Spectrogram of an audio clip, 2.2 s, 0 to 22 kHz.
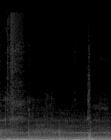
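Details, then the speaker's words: Diesel heater in an Alu-Cab canopy camper, heard from inside, cabin warming from about 13 to 19 degrees in a couple of minutes: soft, steady low hum with faint even pulse; owner notes a ticking he may soundproof; normal running. "so getting old but yeah no it works well might have to quieten down that ticking at some point probably just hear it"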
